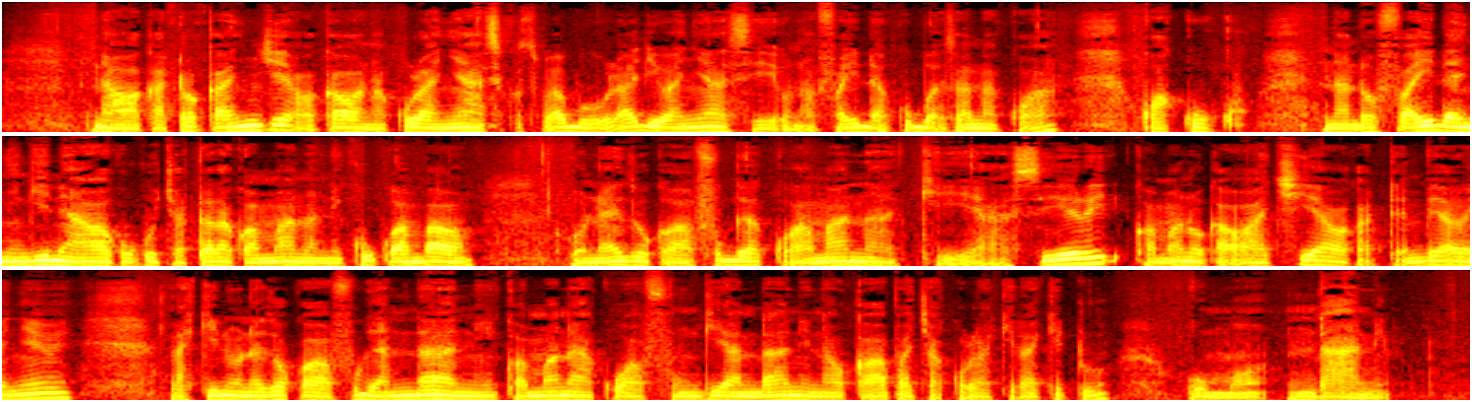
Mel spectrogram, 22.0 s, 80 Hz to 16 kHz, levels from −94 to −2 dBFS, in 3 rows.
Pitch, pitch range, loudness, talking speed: 110 Hz, 100-115 Hz, -20 LUFS, 155 wpm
